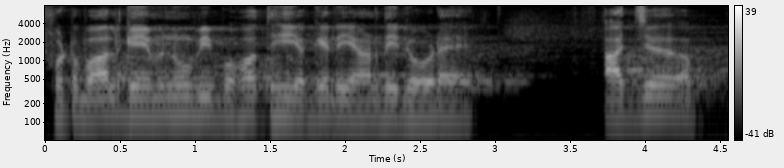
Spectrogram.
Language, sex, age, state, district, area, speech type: Punjabi, male, 30-45, Punjab, Shaheed Bhagat Singh Nagar, urban, spontaneous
